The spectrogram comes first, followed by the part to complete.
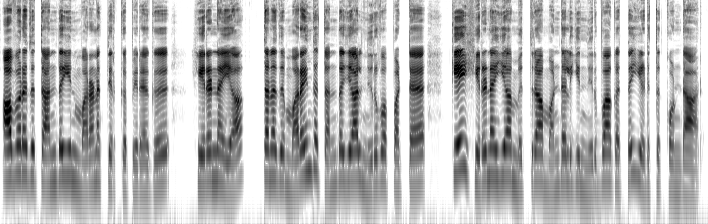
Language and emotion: Tamil, neutral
